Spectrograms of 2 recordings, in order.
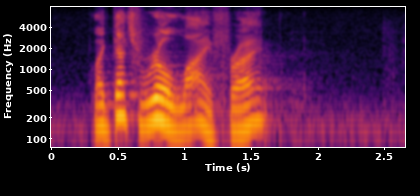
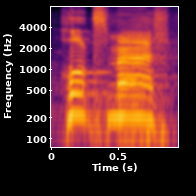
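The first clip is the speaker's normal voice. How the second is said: loud, high, booming Hulk-style battle cry; Hulk roar; 7 semitones higher, 8 dB louder than usual. Pretend. Pastor imitating a raging Ryan as the Hulk, loud roar. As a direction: smash it out like an angry green giant. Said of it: "I imagine Ryan getting mad and ripping his truck in half".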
